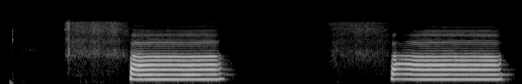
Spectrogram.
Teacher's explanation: کیونکہ یہ اس کی صفت ہے تو ہمیں صفت کا بھی خیال رکھنا ہے. فا کو ادا کرتے وقت جو ہماری کیفیت پیدا ہوتی ہے وہ ہمس کی کیفیت ہوتی ہے. آواز میں پستی اور ضعف پیدا ہوتا ہے اور سانس جاری رہتی ہے.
